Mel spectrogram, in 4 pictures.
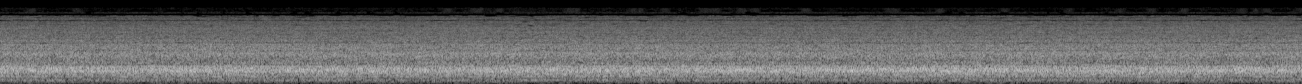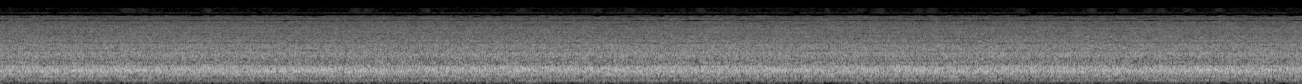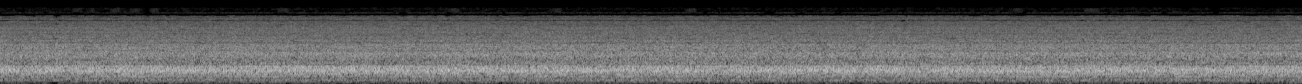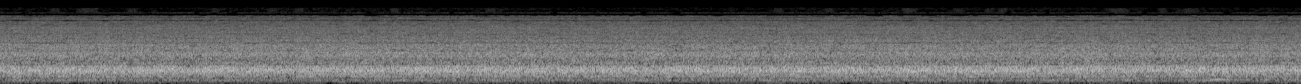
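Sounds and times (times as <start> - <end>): hair dryer running: 0.0 - 52.0.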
